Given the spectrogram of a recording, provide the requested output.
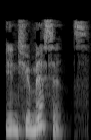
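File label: "intumescence", English, uk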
